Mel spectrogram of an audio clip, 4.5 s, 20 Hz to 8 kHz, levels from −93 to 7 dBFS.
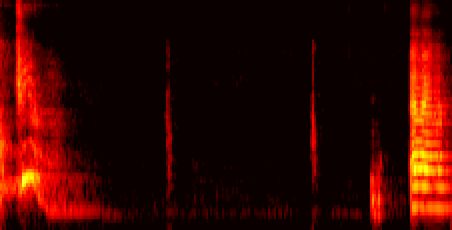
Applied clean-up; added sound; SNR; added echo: neural mask model DeepFilterNet 3.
